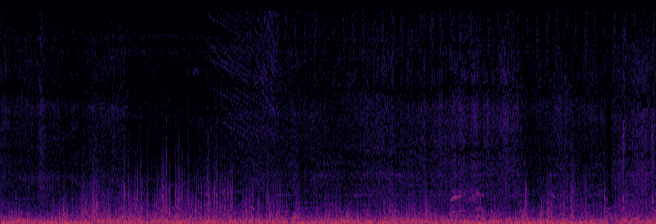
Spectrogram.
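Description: Wind blusters loudly.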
